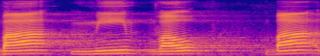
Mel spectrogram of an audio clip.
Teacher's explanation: बा दोनों होठों के तर हिस्सा से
